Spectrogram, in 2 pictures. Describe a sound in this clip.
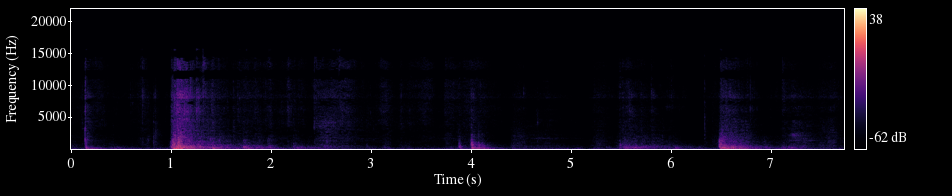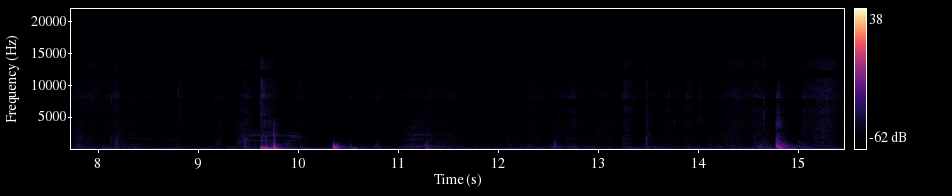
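Heavy logs thud onto a pickup truck's bed.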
